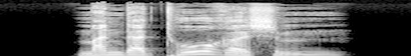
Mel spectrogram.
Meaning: strong dative masculine/neuter singular of mandatorisch
- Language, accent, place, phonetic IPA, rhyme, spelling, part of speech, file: German, Germany, Berlin, [mandaˈtoːʁɪʃm̩], -oːʁɪʃm̩, mandatorischem, adjective, De-mandatorischem.ogg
